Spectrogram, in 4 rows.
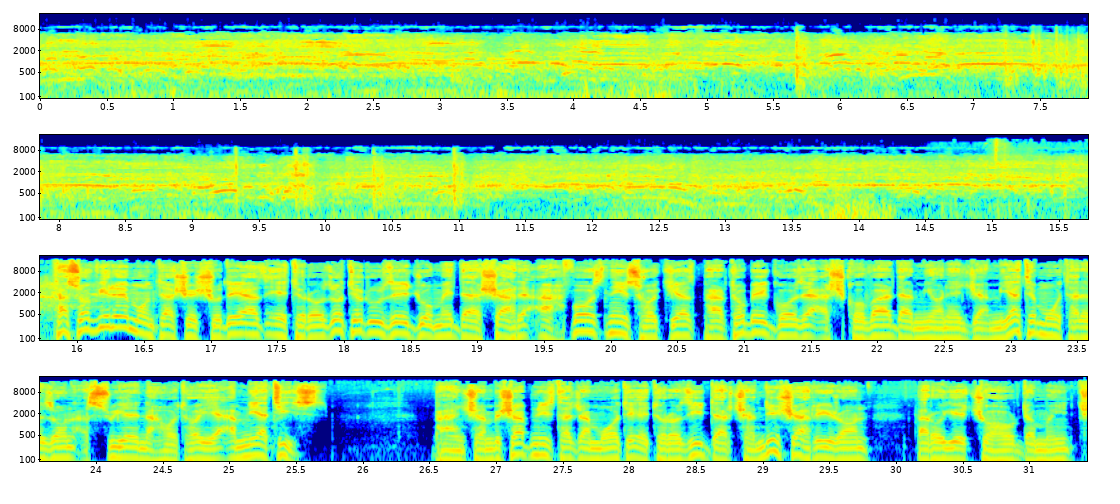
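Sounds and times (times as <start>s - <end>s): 
large crowd of protesters shouting and clamoring: 0.0s - 16.6s
gunshots fired by security forces: 5.6s - 6.4s, 7.1s - 8.4s, 9.2s - 11.3s
speech: 15.9s - 25.8s, 26.6s - 31.4s.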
